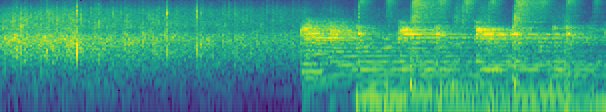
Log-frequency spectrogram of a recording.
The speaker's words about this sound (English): And please, a warm round of applause for Arthi Shahani.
